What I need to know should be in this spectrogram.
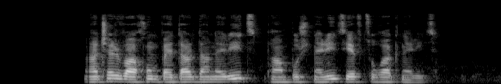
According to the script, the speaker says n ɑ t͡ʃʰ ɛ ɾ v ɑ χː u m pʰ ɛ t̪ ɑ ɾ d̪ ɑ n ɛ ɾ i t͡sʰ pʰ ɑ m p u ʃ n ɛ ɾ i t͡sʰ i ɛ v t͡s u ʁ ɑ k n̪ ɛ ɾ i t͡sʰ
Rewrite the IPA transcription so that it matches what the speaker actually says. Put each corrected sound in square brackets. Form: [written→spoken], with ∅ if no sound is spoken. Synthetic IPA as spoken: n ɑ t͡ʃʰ ɛ ɾ v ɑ [χː→χ] u m [pʰ→p] ɛ t̪ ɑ ɾ d̪ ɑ n ɛ ɾ i t͡sʰ pʰ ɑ m p u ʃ n ɛ ɾ i t͡sʰ [i→j] ɛ v t͡s u ʁ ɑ k n̪ ɛ ɾ i t͡sʰ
